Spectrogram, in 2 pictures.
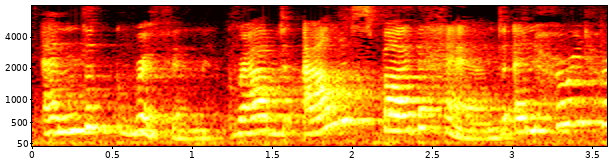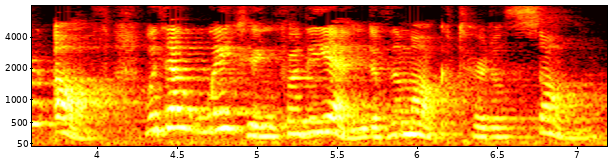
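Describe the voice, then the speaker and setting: A woman's voice: high-pitched, very animated, normal speed, long pauses. A young woman narrating a 1930s-style storybook radio play from a script. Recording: echoey theatre stage, distant mic, hiss.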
